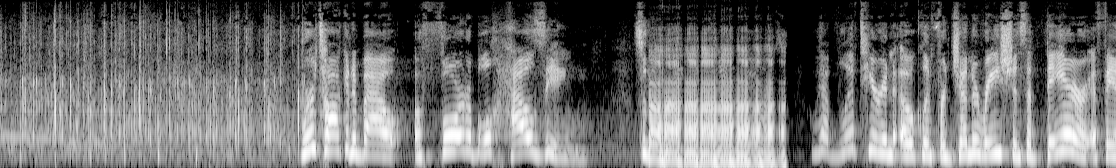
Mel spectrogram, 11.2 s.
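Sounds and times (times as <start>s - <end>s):
crowd applauding: 0.0s - 3.0s
speech: 3.0s - 11.1s
laughter: 6.4s - 7.9s.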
